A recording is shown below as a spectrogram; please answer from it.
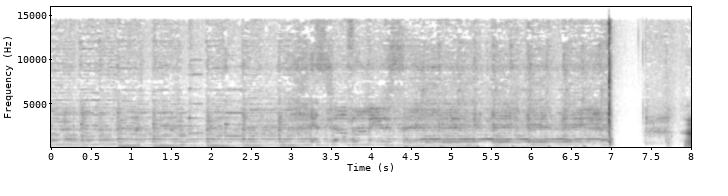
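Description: Music playing from the car's aftermarket stereo head unit, heard inside the cabin, cutting off suddenly with a click about seven seconds in as the radio is switched off at its added power switch.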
